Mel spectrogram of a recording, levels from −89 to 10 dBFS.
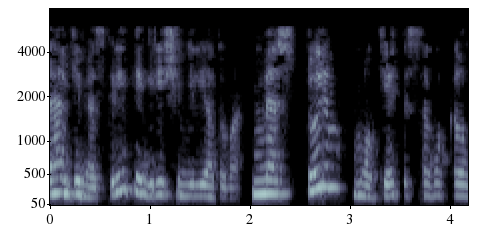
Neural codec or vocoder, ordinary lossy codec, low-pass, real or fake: codec, 16 kHz, 16 kbps, FunCodec, trained on Chinese and English, 50 frames a second; MP3, 24 kbps; 7.2 kHz; fake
